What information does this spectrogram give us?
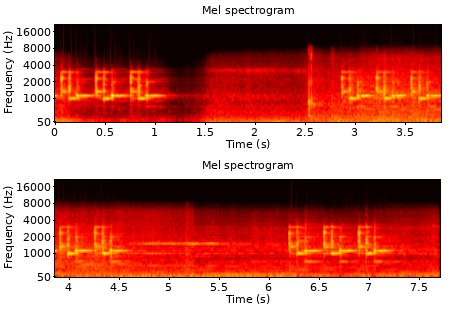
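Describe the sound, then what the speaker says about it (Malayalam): A phone ringing in a Malayalam audio drama: clusters of bright electronic beeping tones repeat in short bursts, with a brief lull and a sharp click between rings, and no voices over it. "അപ്പോഴേക്കും അവന്റെ ഫോൺ റിങ് ചെയ്തു"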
